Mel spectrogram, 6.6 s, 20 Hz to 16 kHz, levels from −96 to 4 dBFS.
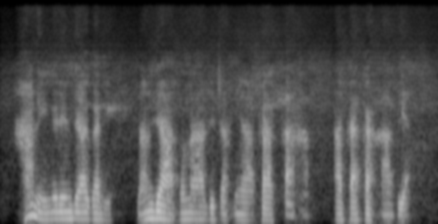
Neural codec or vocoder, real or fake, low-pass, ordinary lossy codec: codec, 44.1 kHz, 2.6 kbps, DAC; fake; 14.4 kHz; none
